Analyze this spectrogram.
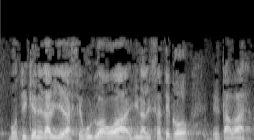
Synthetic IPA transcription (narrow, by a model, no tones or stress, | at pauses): bo̞t̪ike̞ne̞ɾaβ̞iʎe̞ɾase̞ɣ̞uɾuaɣ̞o̞ae̞ɣinalisat̪e̞ko̞ | e̞t̪aβar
